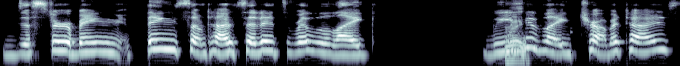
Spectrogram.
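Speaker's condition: Friedreich's ataxia

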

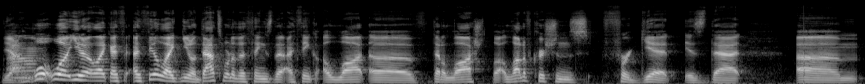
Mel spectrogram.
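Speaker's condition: No condition

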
